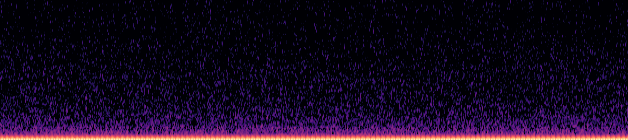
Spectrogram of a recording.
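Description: Steady electrical hum on the recording: a low, unchanging drone with a few fixed higher tones stacked over it.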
